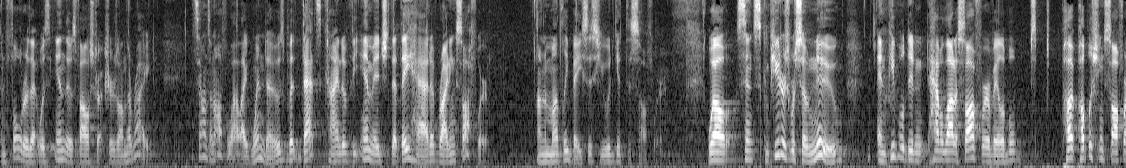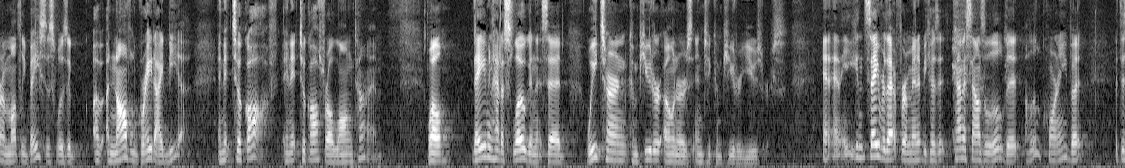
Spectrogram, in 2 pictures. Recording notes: live storytelling event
